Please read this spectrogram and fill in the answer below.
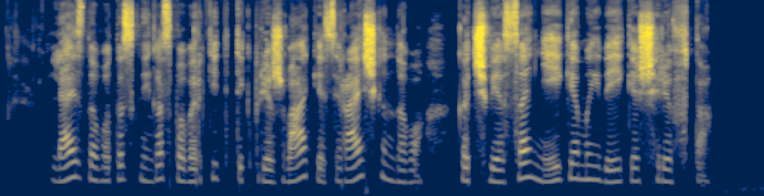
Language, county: Lithuanian, Alytus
